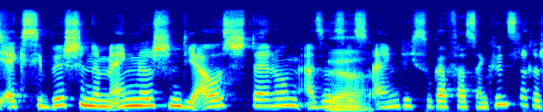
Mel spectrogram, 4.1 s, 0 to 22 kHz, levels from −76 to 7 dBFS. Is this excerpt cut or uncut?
uncut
